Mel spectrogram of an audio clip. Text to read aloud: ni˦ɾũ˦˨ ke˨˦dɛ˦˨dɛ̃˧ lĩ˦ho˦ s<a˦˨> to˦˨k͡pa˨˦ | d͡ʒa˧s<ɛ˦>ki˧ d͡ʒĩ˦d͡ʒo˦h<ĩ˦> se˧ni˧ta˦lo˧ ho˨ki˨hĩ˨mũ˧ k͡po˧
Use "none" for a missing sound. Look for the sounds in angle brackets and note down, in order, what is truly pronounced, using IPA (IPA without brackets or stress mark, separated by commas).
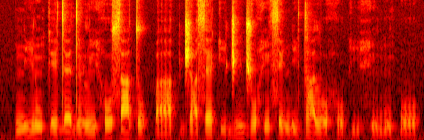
a˦, ɛ˦, ĩ˧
